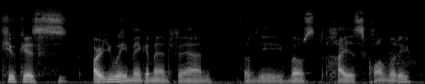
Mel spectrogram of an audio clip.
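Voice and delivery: ordinary talk, nothing marked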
